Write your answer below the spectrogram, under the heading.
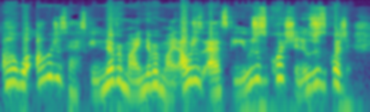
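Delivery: mock defensive, high, backpedaling tone. Retelling how she answered after being challenged: imitating a defensive reply. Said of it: "went into a defensive mode".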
